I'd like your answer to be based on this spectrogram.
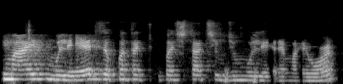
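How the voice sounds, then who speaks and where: A Brazilian woman in her sixties, a podcast guest, reflects casually in conversation and searches for words as she goes. Her medium-pitched voice is fairly even and fairly bright at normal speed, with a roomy sound on slightly dull lo-fi audio.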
